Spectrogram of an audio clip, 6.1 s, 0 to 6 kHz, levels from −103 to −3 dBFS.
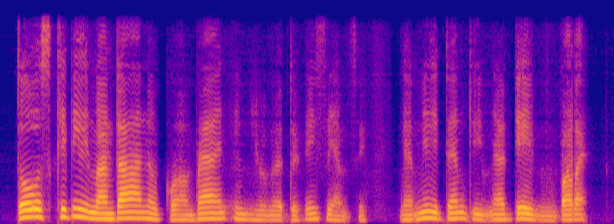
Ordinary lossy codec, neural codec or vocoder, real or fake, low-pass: none; codec, 16 kHz, 0.5 kbps, FreqCodec, larger model; fake; 5.4 kHz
